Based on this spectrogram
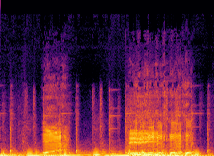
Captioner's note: laughs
